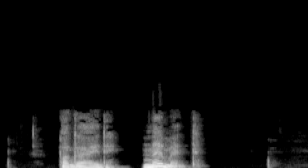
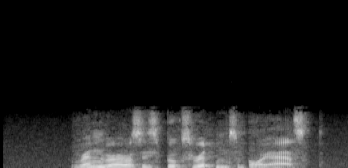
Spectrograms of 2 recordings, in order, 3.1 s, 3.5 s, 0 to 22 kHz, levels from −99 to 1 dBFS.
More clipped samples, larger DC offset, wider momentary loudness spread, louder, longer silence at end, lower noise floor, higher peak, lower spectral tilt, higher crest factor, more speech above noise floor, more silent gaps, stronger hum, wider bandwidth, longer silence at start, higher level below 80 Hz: neither; neither; first, 15 LU vs 9 LU; first, -14 LUFS vs -20 LUFS; first, 1.15 s vs 0.45 s; first, under -90 dBFS vs -65 dBFS; first, 0 dBFS vs -4 dBFS; first, -9 dB/octave vs -4.5 dB/octave; about the same, 16 dB vs 18 dB; first, over 77 dB vs 45 dB; neither; neither; second, 7 kHz vs 7.8 kHz; second, 0.6 s vs 0.75 s; about the same, -56 dBFS vs -60 dBFS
